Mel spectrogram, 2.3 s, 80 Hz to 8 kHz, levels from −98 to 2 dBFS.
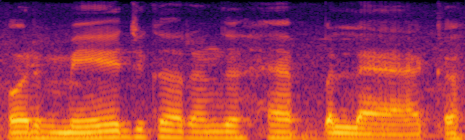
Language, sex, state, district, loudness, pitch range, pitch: Hindi, male, Punjab, Fazilka, -15 LUFS, 115-130 Hz, 125 Hz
